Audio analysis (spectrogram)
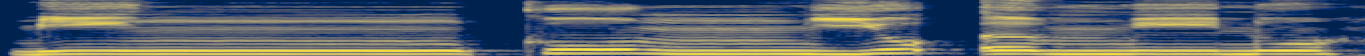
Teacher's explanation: Huruf hamzah bersifat syiddah, suara yang tertahan. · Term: Hamzah yang sukun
